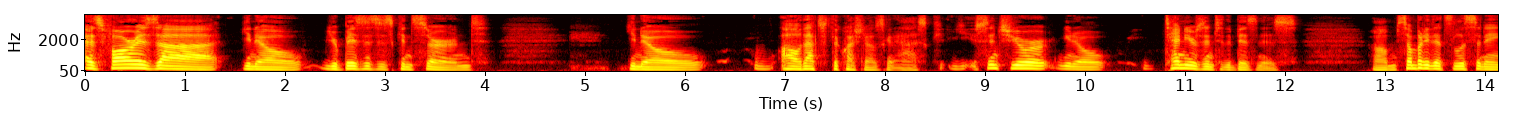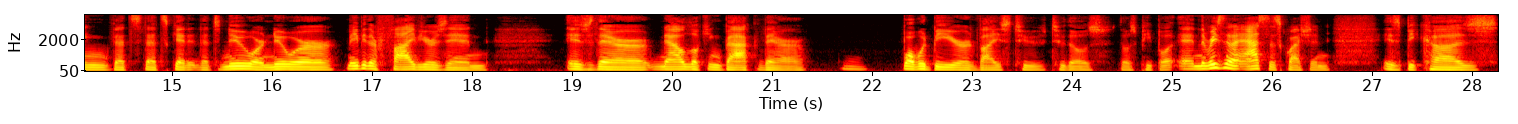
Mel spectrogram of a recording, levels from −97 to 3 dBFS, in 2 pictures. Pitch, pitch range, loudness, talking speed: 125 Hz, 110-145 Hz, -23 LUFS, 155 wpm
